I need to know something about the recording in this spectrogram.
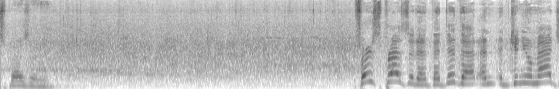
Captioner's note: applause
